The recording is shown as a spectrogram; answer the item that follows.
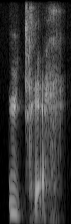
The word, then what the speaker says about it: Utrecht: Utrecht. Wow, great job. So emphasis on the U. U, like an E with your lips around it.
